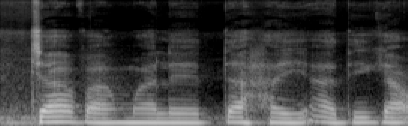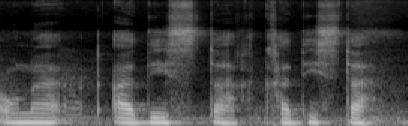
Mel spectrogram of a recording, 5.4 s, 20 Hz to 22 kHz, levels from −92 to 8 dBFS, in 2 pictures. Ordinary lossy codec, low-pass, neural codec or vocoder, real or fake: none; none; none; real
